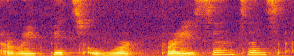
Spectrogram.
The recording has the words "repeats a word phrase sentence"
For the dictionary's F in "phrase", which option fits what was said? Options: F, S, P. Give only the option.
P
